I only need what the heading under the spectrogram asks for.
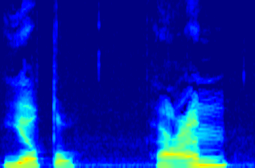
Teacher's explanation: तो साकिन है, तो हैवी लेटर है, तो के मखरज को टच करके आवाज़ पलटाएंगे, या तो आम, आयन को हलक से, आगे मीम। · Term: कलकला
